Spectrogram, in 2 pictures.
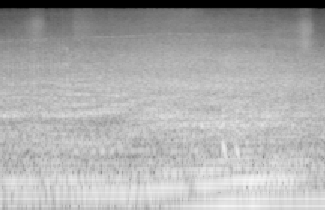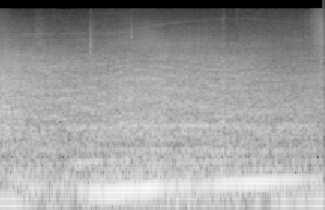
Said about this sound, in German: Da kommt mal gerade ein Lastwagen, wir gehen mal zur Seite.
